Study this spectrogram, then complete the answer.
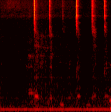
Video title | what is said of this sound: Monday Mix Up join RandyatMoonValleyCrafts, Maria California Thrifter, Angie's Oddities & I! | it sounds solid when you tap it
